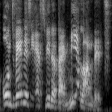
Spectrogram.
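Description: A blustering Bavarian sergeant in a sitcom dub. The voice is piercingly bright and rather high, swinging widely in pitch. He is indignant, tipsy and full of mock military authority. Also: wildly swooping pitch, moderate pace, husky, exaggerated voice. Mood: blustering outrage. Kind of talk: dubbed sitcom comedy acting.

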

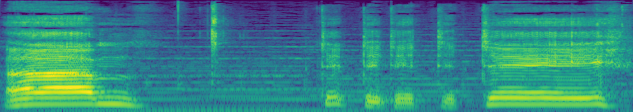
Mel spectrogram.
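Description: A man hosting a casual gameplay commentary, thinking aloud and correcting himself as he goes, his voice a little croaky from just waking up. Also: high-pitched, lively intonation, very slow, soft background music. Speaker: let's play host.

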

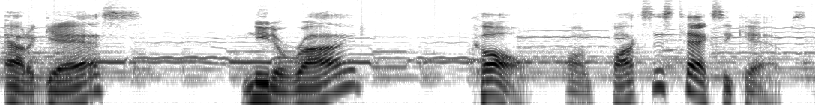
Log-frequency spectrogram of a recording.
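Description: A man's voice: mid-range voice, huge pitch swings, slow. A man playing a showy old-time announcer in a vintage radio commercial, with a slick, salesy delivery. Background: loud music.

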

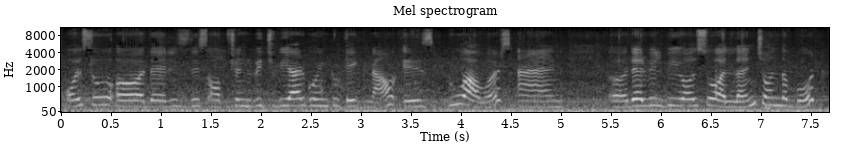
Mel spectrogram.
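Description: A woman's voice: on the high side, moderate pace. A woman, narrating a casual travel vlog. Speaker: travel vlogger. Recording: music bed under the voice.

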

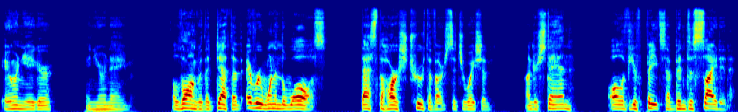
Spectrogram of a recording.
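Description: A man acts out a ruthless young enemy warrior from an anime roleplay. He delivers cold threats in a loud, furious, declamatory yell. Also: mid-range voice, fairly even intonation, unhurried, close to an everyday voice. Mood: cold fury.

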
